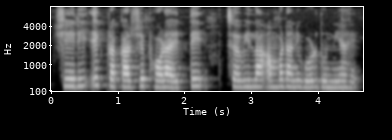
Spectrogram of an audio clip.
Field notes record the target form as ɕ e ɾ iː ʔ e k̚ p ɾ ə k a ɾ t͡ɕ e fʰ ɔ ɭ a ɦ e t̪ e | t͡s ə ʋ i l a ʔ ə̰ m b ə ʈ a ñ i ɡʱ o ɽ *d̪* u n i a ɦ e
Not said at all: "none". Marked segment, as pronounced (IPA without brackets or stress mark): d̪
